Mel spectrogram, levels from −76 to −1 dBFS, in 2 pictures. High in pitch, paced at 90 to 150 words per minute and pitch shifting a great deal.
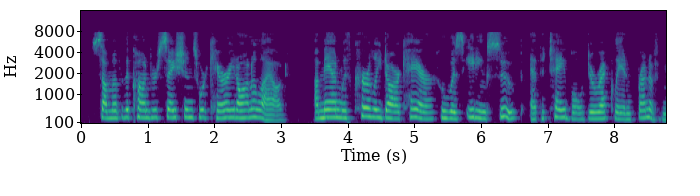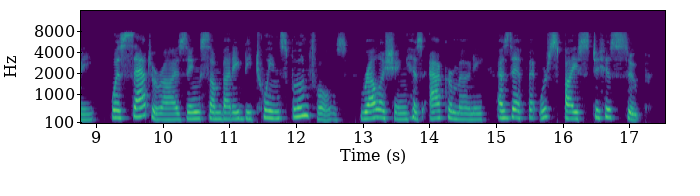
No: high, 225 Hz; average, 145 wpm; average, 3.2 semitones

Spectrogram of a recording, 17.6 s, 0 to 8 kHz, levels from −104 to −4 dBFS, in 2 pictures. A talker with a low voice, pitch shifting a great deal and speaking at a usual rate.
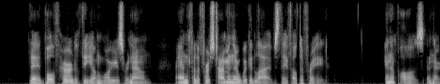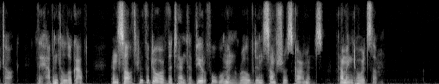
No: very low, 95 Hz; average, 2.9 semitones; average, 170 wpm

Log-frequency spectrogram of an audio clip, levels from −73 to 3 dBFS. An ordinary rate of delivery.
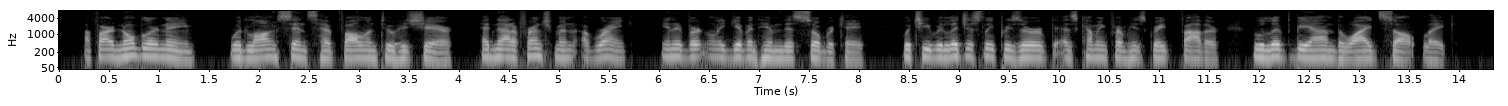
Yes: average, 170 wpm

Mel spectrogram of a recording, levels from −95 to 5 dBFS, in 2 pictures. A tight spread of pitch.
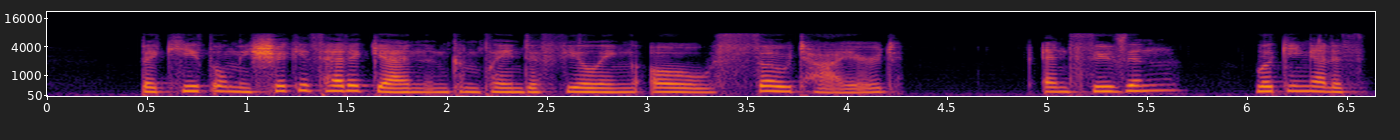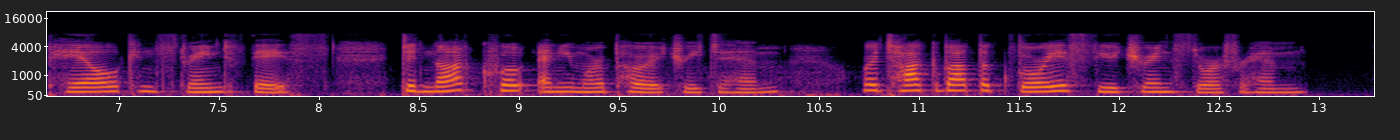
No: average, 3.8 semitones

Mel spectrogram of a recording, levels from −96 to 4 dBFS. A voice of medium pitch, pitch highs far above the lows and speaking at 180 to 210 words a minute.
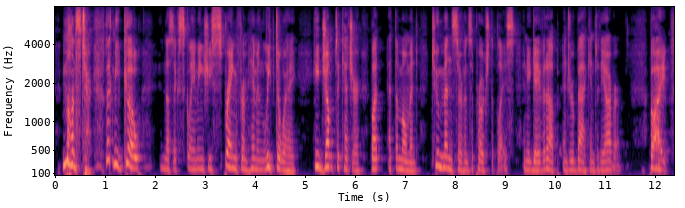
No: medium, 170 Hz; average, 4.1 semitones; average, 200 wpm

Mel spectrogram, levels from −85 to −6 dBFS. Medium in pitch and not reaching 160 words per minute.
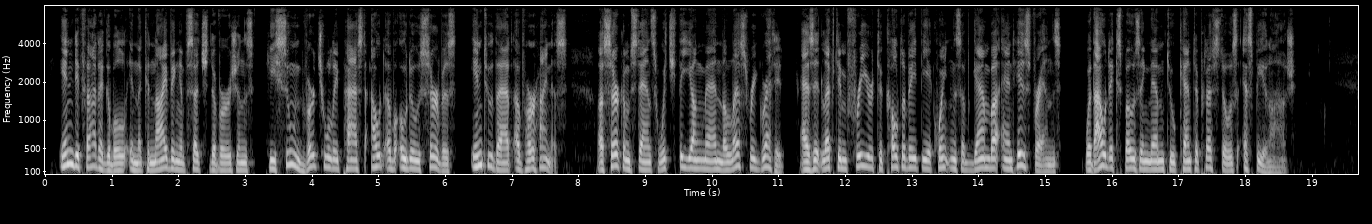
Yes: medium, 150 Hz; average, 150 wpm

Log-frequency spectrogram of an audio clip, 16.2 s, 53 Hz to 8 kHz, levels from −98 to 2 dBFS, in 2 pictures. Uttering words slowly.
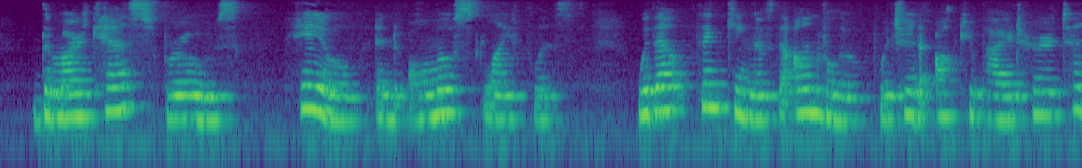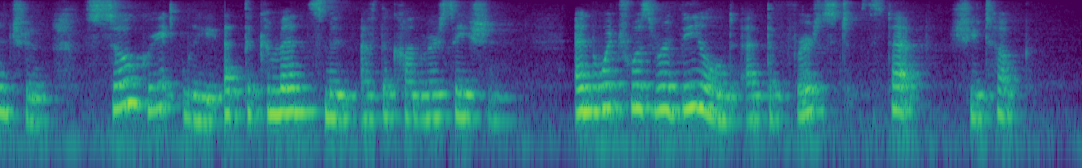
Yes: slow, 130 wpm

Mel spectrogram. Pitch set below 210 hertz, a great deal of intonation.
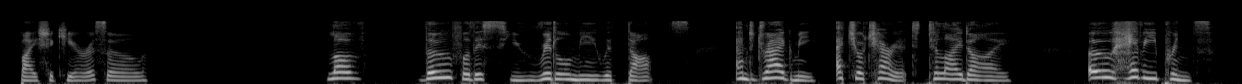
No: high, 225 Hz; wide, 6.2 semitones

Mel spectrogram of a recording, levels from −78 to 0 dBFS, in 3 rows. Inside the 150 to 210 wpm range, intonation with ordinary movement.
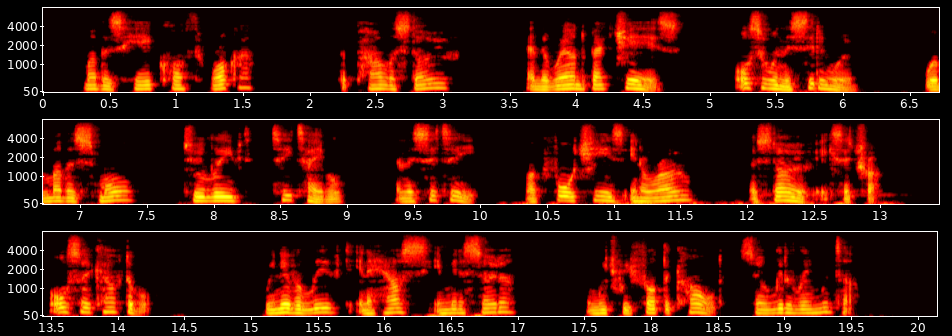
Yes: average, 170 wpm; average, 4.0 semitones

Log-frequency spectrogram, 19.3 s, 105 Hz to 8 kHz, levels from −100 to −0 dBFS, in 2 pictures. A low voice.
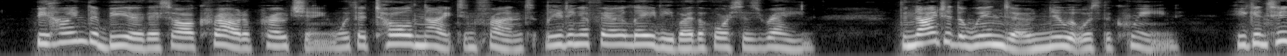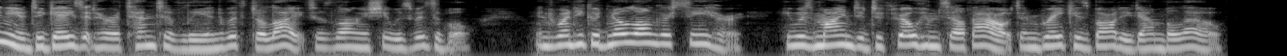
No: high, 225 Hz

